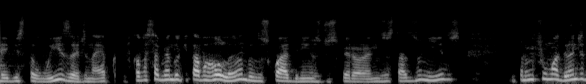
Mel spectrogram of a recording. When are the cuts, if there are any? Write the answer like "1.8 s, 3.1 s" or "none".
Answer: 1.1 s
